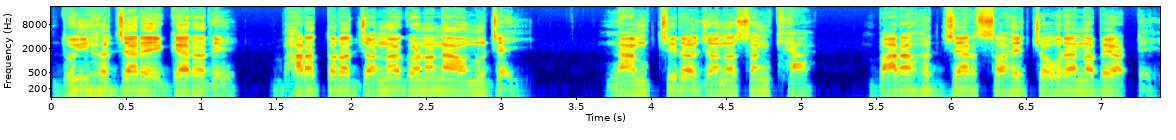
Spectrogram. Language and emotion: Odia, neutral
